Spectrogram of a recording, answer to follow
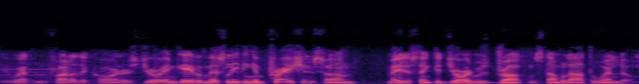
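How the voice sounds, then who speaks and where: Older, shrewd country lawman, blunt, gravelly low voice, dull vintage radio sound. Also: animated, fairly quick, pushed and bright, faint music behind. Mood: shrewd, musing. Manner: folksy, blunt. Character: folksy, shrewd older small-town sheriff. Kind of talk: 1950s radio drama acting. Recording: dull 1950s radio recording.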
